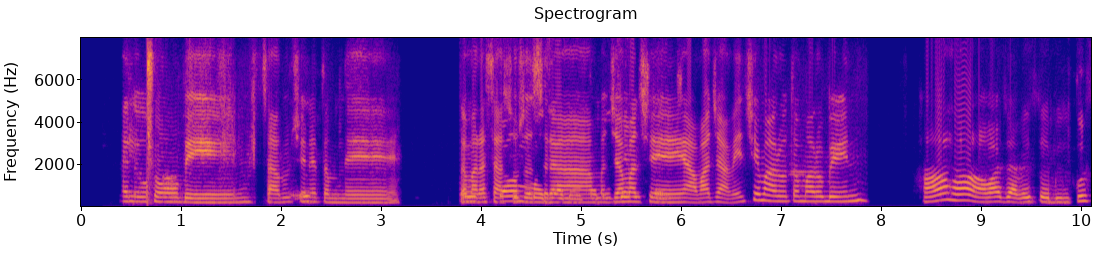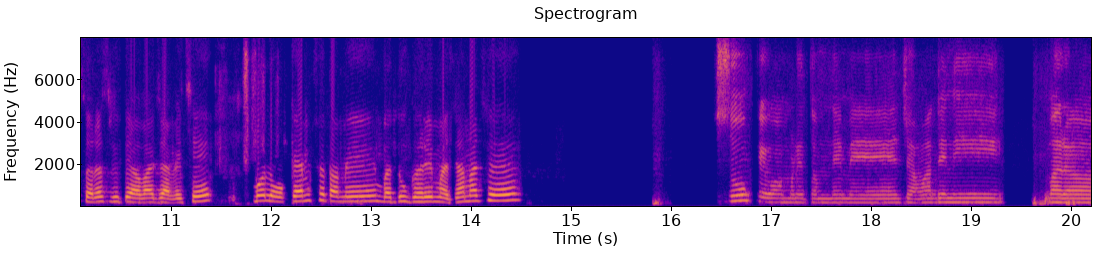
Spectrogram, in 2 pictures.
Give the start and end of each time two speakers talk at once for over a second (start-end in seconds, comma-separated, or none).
3.9-5.8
